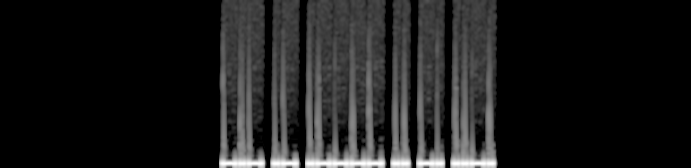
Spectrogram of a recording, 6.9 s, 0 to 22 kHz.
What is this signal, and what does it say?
Morse code, heard as a keyed tone, about 28 wpm, 700 Hz. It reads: KA1INF
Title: USA Call Signs - 6 Characters - Repeated 3x - 28wpm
